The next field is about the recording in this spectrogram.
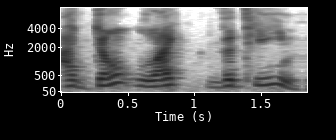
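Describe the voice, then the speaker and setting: A man co-hosting a live sports talk show, giving opinions in a deliberate way with pauses mid-sentence. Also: sits high, bright, forceful tone, husky.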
